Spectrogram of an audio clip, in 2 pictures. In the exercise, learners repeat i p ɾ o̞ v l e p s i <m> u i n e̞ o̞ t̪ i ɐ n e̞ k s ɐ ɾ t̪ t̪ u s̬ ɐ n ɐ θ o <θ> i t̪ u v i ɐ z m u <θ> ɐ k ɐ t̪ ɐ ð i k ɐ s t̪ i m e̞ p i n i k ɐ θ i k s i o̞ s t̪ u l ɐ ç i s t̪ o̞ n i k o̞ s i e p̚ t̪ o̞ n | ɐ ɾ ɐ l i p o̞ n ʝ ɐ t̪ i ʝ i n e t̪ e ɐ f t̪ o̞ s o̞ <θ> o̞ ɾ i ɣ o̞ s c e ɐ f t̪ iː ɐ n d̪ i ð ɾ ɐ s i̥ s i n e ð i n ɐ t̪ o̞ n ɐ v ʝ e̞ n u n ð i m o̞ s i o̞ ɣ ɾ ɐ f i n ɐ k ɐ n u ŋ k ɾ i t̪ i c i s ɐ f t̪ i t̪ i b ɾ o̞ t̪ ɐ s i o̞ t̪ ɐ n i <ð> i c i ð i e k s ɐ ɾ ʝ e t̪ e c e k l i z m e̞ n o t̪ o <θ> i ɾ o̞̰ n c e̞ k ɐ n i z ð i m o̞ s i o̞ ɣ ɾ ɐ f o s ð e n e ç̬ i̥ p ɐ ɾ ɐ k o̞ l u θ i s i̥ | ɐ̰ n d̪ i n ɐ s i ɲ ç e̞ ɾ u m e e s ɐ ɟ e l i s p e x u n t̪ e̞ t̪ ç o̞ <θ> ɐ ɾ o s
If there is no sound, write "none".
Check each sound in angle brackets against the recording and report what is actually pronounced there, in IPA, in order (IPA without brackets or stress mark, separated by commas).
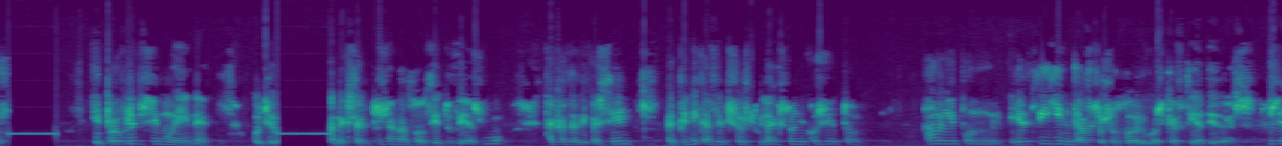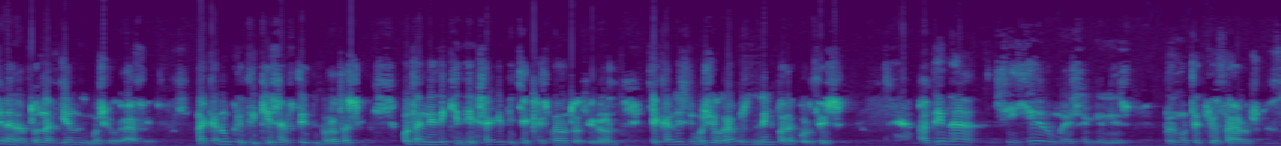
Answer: m, θ, θ, θ, ð, θ, θ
